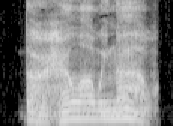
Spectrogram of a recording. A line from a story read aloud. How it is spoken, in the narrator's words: Gus grumbled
